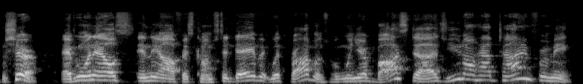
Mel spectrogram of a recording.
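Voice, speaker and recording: A man's voice: fairly high pitch, sing-song, normal speed, fairly bright tone, breathy edge, exaggerated voice. A man in a staged comedy reading playing a pushy, self-important office boss who preaches efficiency emphatically. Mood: insistent, boastful.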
